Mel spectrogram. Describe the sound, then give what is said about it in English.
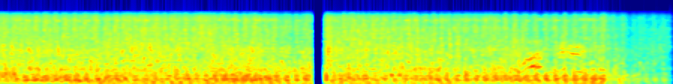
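Helicopter rotor roar from the Rambo film as the chopper's gunner fires on a river, with gunfire mixed into a dense, loud, steady drone that breaks off for an instant midway before continuing. “Yushin studies the water from the chopper. He signals his gunner. Bullets riddle the river, sending plumes of water into the air.”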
